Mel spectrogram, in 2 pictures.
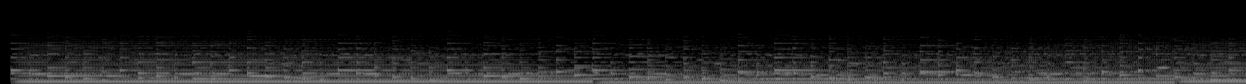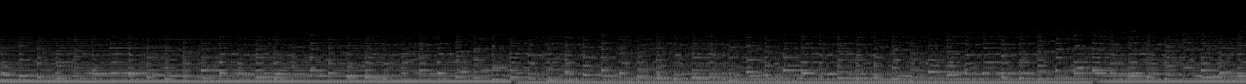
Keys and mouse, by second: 0.5 alt+y, 1.7 click, 2.4 Escape, 2.7 click, 2.9 x, 3.0 click, 3.7 KP_5, 3.9 Return, 4.1 right click, 4.3 click, 4.8 right click, 5.1 click, 5.7 click, 6.0 right click, 6.2 click, 6.7 h, 7.2 click, 7.5 Caps_Lock, 8.0 click, 11.8 KP_5, 12.0 ctrl+1, 14.3 ctrl+q, 14.6 click, 20.4 ctrl+z, 20.6 click.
